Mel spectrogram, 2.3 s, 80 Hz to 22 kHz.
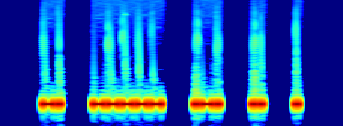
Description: Morse code, heard as a keyed tone, about 50 wpm, spaced as for 28 wpm, 700 Hz. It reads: N0RIE
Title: USA Call Signs - 5 Characters - 3x Character Spacing - 50wpm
